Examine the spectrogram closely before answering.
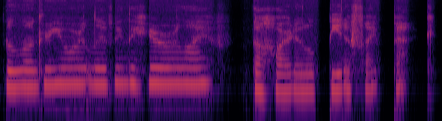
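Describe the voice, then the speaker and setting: A flirtatious villainess acted out by a woman in an ASMR roleplay, speaking in a highish, creaky voice. She is intimate and teasing, often slipping toward a whisper. A faint noise sits behind her. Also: fairly even intonation, normal speed, mellow. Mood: seductive persuasion.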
